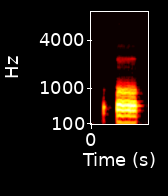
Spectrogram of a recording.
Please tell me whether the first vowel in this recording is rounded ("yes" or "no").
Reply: yes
